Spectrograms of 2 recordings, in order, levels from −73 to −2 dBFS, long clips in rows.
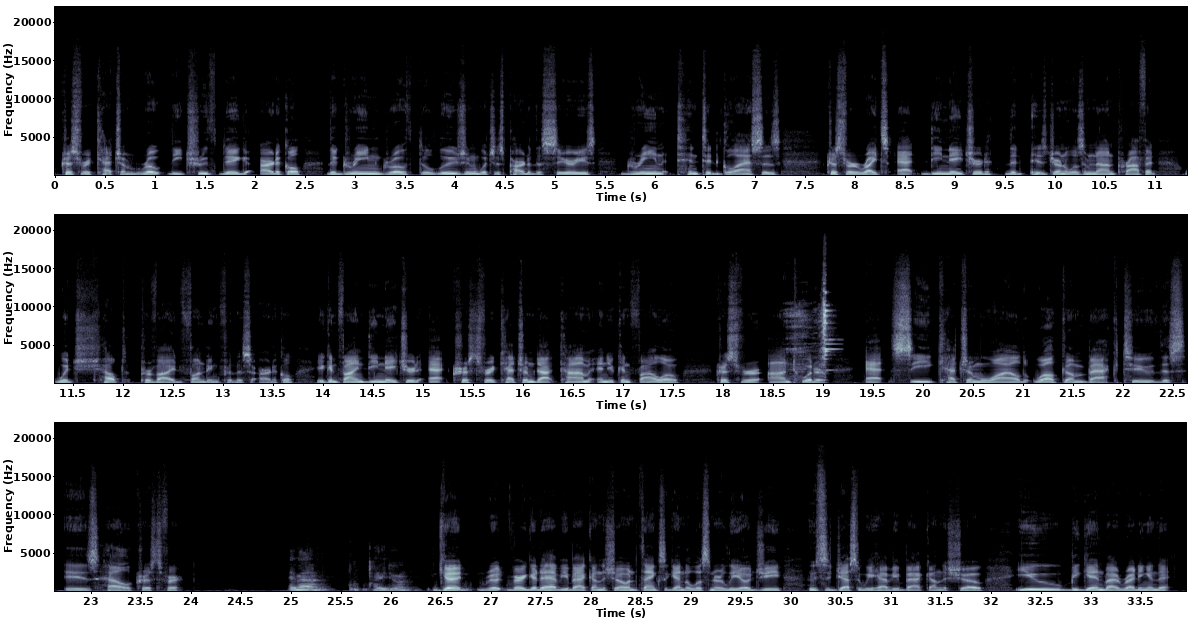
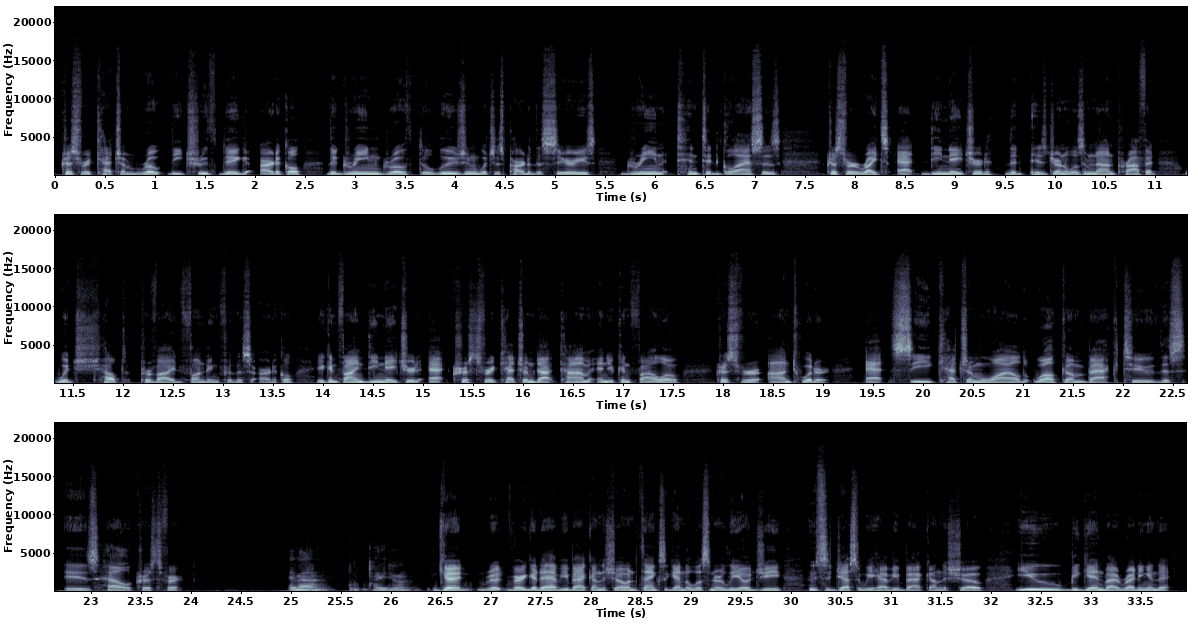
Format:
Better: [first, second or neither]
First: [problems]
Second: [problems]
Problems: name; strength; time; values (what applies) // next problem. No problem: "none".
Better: second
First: clattering dishes; loud; at 19 s; peak 6 dB above the speech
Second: none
